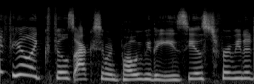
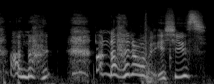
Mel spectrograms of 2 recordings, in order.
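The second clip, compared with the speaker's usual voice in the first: high voice breaking into giggles; real laughter squeezing the words upward; laughing denial; 10 semitones higher than usual. Real, not acted. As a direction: protest through helpless laughter. Laughs while denying having issues.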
